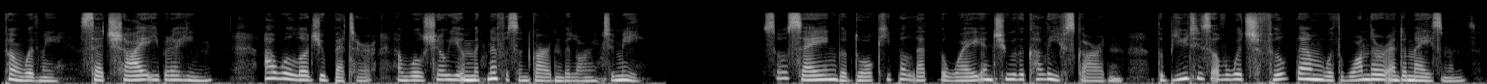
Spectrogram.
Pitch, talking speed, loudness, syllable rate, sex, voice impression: 200 Hz, 170 wpm, -19 LUFS, 5.1 syllables/s, female, feminine, slightly young, slightly relaxed, slightly powerful, bright, soft, raspy, slightly cute, calm, friendly, reassuring, elegant, kind, modest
